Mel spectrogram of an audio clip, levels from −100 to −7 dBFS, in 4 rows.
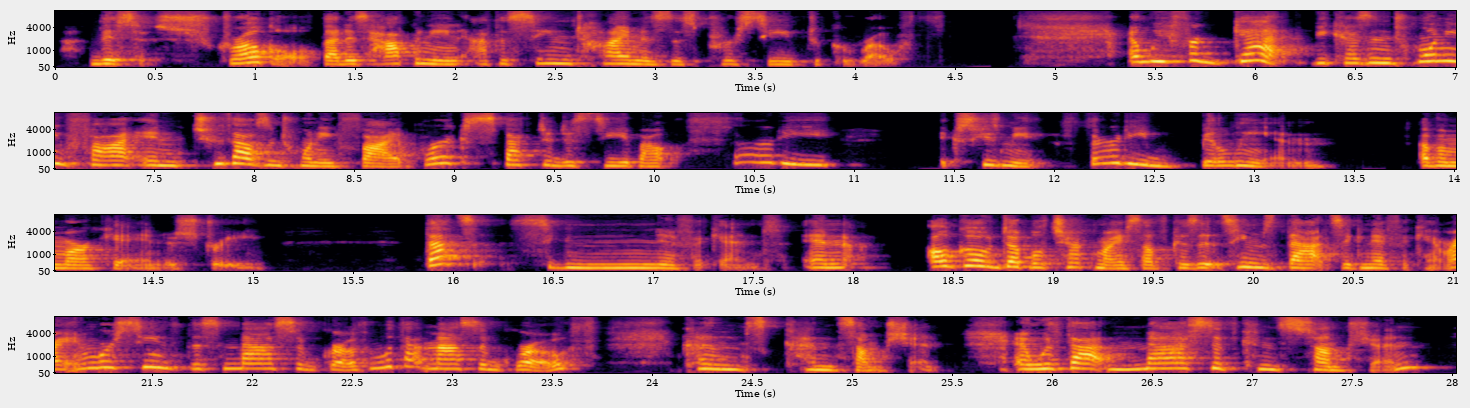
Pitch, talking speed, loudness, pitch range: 245 Hz, 145 wpm, -22 LUFS, 210-305 Hz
